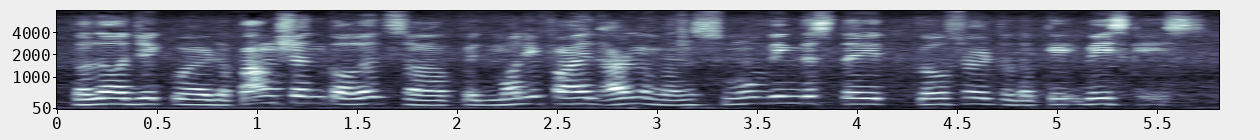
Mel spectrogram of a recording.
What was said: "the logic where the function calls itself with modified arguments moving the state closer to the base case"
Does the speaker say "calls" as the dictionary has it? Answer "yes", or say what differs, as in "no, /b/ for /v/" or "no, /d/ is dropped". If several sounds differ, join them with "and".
no, /z/ is dropped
